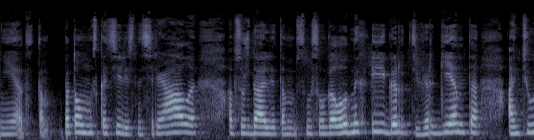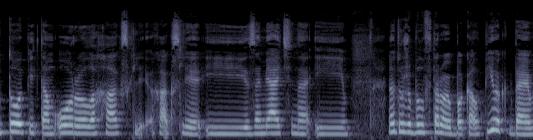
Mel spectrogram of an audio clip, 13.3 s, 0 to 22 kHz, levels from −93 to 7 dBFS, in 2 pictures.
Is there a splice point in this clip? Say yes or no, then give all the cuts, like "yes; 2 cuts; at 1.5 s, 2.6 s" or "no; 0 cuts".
no; 0 cuts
